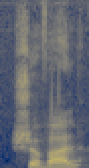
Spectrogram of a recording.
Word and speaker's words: cheval: When you come across this combination CH, always pronounce it as sh. To facilitate your understanding, let me compare it with the English language. The French CH has the same pronunciation as SH in the English words shop and flash.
